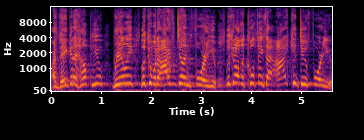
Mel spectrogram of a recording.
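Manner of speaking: high, loud, angry shouted outburst.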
